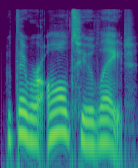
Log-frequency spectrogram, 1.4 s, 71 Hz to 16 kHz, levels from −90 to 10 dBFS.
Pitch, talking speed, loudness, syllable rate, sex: 185 Hz, 260 wpm, -16 LUFS, 5.4 syllables/s, female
